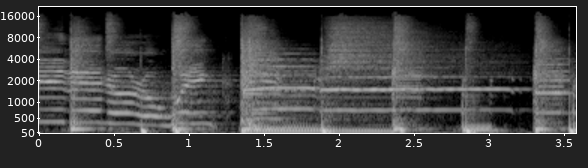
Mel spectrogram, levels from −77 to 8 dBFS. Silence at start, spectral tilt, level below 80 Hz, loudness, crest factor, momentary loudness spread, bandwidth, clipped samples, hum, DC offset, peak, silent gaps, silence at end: 0 s; -3.5 dB/octave; -36 dBFS; -20 LUFS; 16 dB; 5 LU; 18 kHz; under 0.1%; none; under 0.1%; -4 dBFS; none; 0 s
